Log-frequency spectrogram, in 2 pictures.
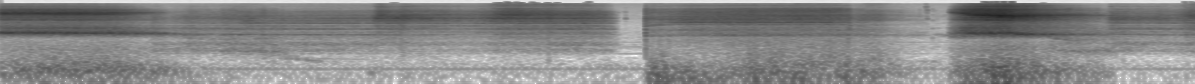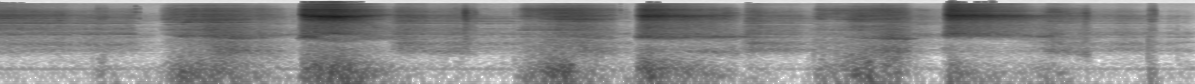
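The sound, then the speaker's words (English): Rapid breathing during a breathing exercise, with sharp snort-like inhales and exhales that come faster and closer together, ending in one big exhale. No one talks. “Speeding up so it becomes one big exhale.”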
